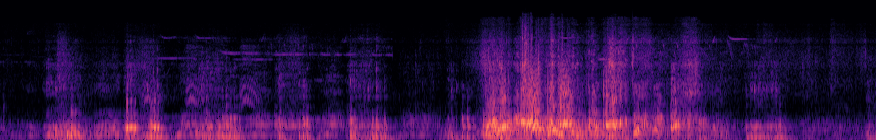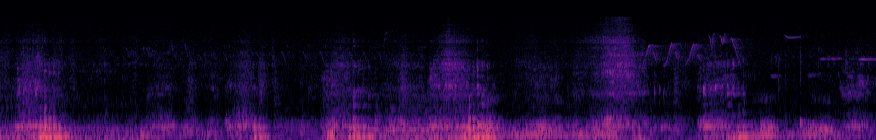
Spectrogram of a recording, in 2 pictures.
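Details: Lion in a cage giving deep rumbling roars, swelling to a loud full-throated burst midway, then trailing off into lower grunting pulses.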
